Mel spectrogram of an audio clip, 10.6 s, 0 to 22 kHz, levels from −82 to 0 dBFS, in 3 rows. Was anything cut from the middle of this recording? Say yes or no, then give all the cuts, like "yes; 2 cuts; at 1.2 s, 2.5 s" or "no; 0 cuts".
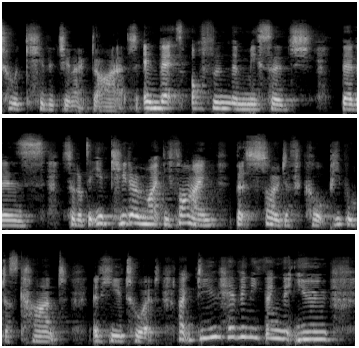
yes; 1 cut; at 4.4 s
